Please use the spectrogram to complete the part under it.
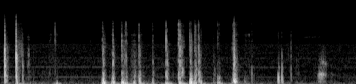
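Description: Keys clatter quickly on a computer keyboard.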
